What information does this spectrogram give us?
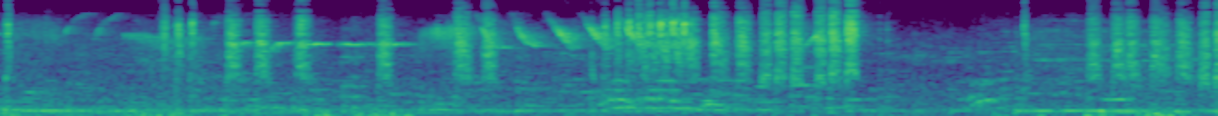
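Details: Streaked weaver, a natural recording, giving busy high chatter: sharp vertical clicks, rapid buzzy bursts and a few down-slurred whistles, with a soft low hum beneath.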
